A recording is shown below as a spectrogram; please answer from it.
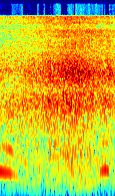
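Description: Sea waves washing onto a beach during a power outage, a loud, continuous surf roar buffeted by wind noise on the microphone, with a brief faint voice-like tone at the start and end.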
